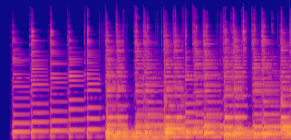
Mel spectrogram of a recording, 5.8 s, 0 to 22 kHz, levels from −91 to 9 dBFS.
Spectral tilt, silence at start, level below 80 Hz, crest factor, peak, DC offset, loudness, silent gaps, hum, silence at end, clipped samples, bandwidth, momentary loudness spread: -5.5 dB/octave; 0.25 s; -34 dBFS; 16 dB; -2 dBFS; under 0.1%; -19 LUFS; none; none; 0 s; under 0.1%; 17 kHz; 10 LU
